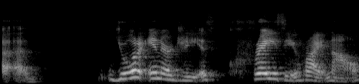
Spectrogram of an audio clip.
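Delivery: loud put-on Russian accent. Telling a story while a partner calls out accents, russian accent.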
